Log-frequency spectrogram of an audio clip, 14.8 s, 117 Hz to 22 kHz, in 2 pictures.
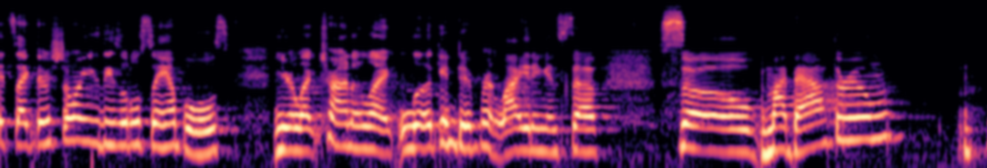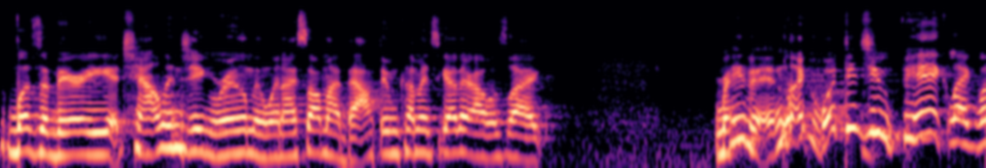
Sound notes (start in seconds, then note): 11.7 inhales sharply; 13.3 chuckles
